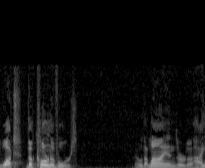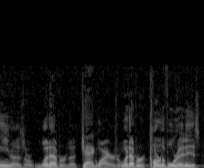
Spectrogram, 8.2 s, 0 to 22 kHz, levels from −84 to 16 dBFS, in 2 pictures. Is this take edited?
no; 0 cuts

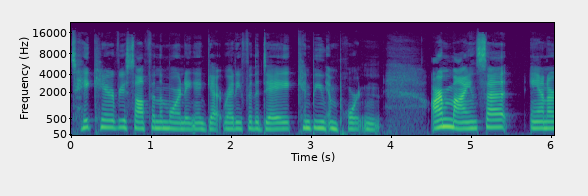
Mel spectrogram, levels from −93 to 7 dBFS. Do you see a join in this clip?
yes; 1 cut; at 3.2 s

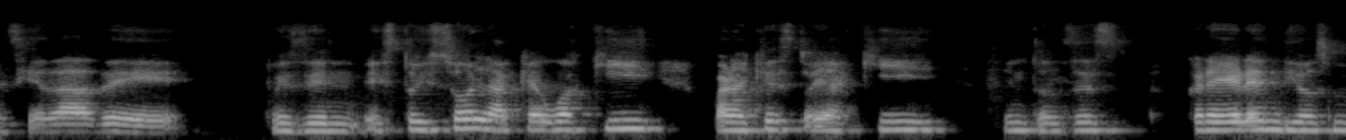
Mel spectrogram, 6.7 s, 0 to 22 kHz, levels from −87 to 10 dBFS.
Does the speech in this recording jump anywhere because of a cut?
no; 0 cuts

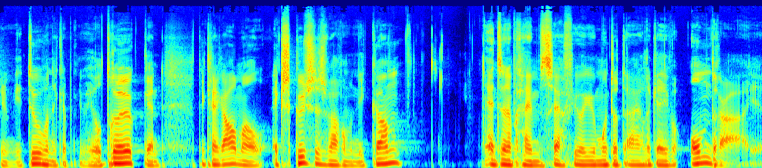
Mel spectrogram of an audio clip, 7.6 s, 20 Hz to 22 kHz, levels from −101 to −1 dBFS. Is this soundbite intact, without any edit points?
yes; 0 cuts

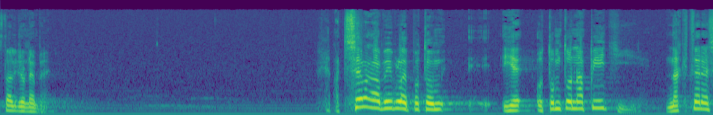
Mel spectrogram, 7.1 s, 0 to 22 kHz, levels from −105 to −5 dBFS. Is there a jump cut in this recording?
yes; 1 cut; at 4.9 s

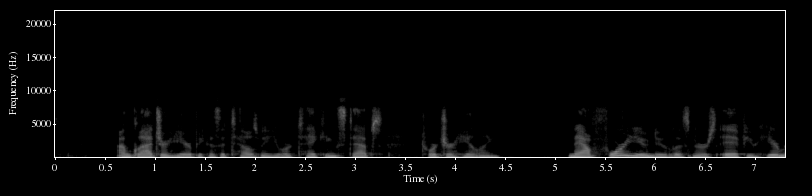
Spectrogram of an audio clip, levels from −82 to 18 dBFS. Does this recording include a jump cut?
no; 0 cuts

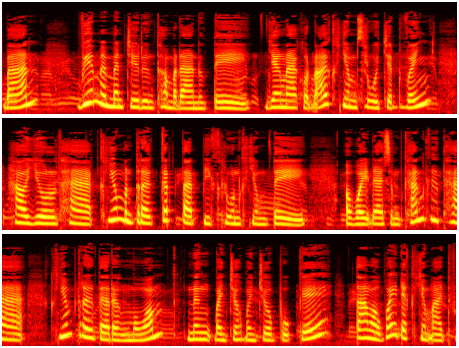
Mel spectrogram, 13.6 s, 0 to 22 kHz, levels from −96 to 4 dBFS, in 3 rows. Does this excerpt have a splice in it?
no; 0 cuts

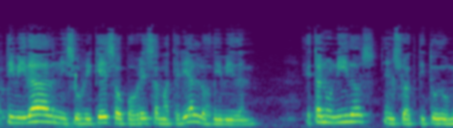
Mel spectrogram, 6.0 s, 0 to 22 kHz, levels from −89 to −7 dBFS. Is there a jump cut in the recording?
no; 0 cuts

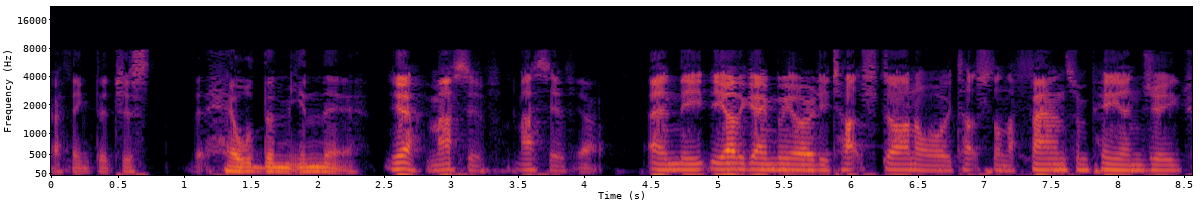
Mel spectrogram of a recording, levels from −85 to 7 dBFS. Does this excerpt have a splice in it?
no; 0 cuts

